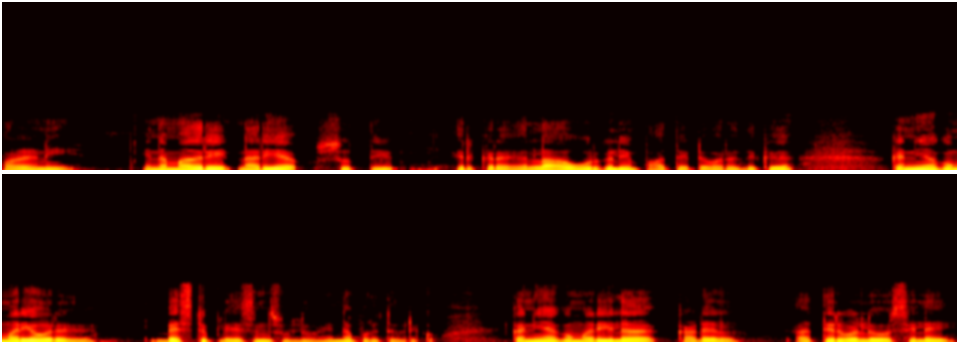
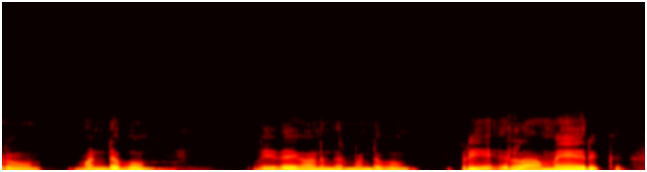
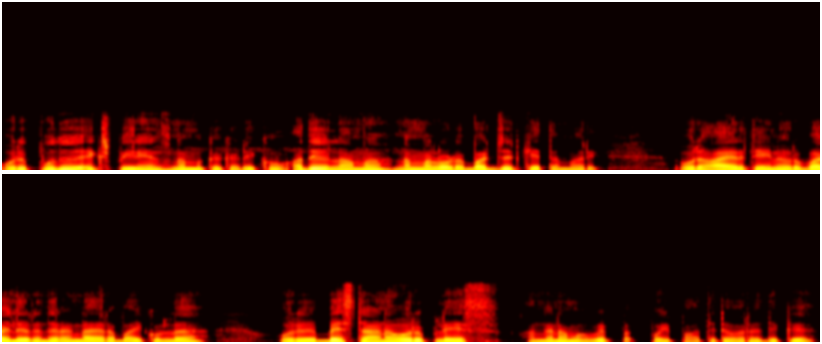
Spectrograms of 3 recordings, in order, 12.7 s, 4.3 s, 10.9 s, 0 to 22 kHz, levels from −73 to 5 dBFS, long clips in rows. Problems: none marked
